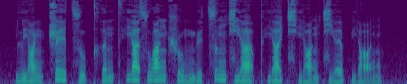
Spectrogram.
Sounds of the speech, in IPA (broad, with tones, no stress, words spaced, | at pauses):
ljɑ̰˨˩ŋ ʈ͡ʂe˥˩ɪ̯t͡sṵ˨˩kʰə˧˥n t̪ʰjä˥˩swɑ˥ŋ ʂṵ˨˩my˧˥t͡sʊ˥ŋɕjä̰˨˩ pʰjä˥ t͡ɕʰjɑ̰˨˩ŋt͡ɕjɛ˧˥pjɑ̰˨˩˦ŋ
